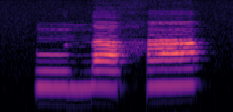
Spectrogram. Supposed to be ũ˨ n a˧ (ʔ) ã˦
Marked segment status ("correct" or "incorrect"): incorrect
